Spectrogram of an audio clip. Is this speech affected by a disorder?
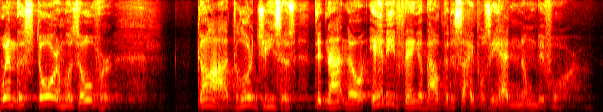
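Yes: laryngeal cancer after radiation; growth on voice box, treated with radiation and chemotherapy, voice box not removed; started preaching in a whisper, voice gaining strength, still affected, apologizes for listener discomfort.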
